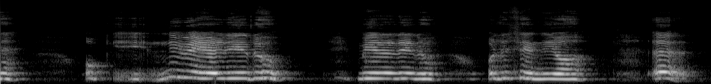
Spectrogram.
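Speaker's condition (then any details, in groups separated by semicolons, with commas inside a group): Dyskinetic cerebral palsy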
